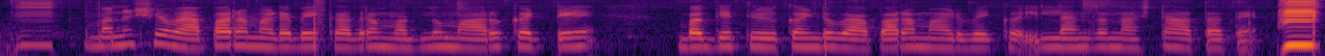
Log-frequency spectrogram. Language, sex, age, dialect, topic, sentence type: Kannada, female, 25-30, Central, banking, statement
